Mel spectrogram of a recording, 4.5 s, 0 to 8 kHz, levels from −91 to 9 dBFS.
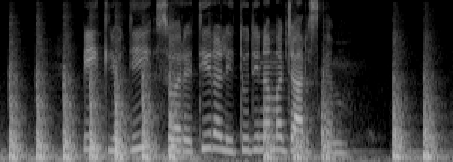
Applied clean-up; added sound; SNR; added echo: none; Hammer; -4 dB; none.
